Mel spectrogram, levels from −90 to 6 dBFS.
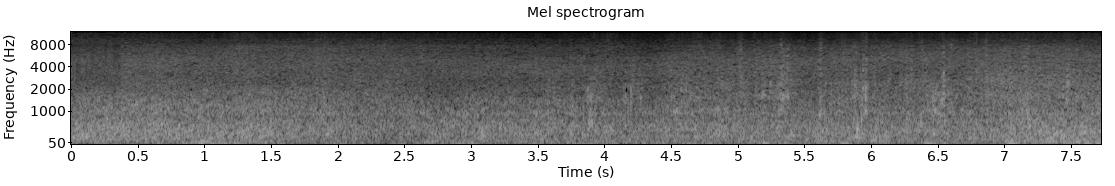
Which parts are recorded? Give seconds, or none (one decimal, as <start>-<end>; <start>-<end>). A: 0.0-4.6; 5.5-7.7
